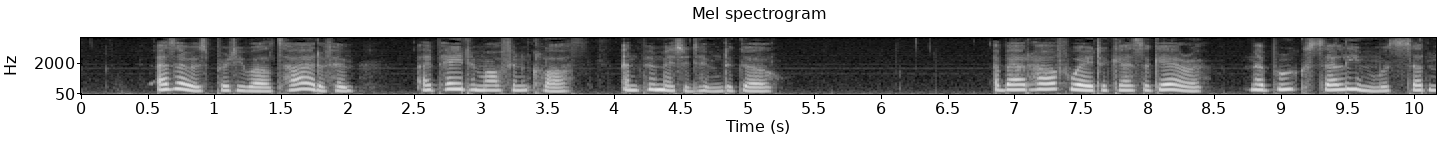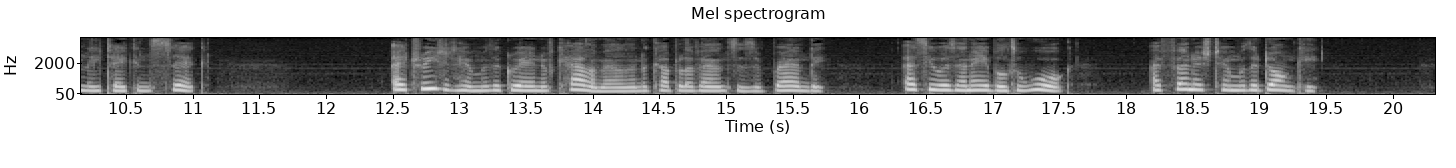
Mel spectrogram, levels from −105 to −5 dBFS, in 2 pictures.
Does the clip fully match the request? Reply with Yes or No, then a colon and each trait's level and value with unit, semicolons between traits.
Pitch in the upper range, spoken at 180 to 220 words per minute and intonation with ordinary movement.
No: high, 240 Hz; average, 170 wpm; average, 3.7 semitones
